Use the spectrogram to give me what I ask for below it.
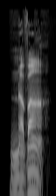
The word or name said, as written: नवाँ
